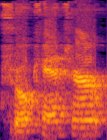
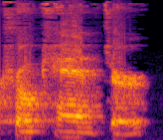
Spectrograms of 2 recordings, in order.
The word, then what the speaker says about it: trochanter: The word can be pronounced trochanter or trochanter, and it's a noun,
